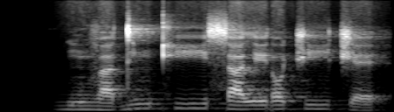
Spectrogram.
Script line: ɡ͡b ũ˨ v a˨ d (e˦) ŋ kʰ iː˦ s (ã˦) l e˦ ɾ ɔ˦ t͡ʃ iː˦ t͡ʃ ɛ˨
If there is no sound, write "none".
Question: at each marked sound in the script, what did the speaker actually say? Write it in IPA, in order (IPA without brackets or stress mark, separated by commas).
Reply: i˦, a˦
